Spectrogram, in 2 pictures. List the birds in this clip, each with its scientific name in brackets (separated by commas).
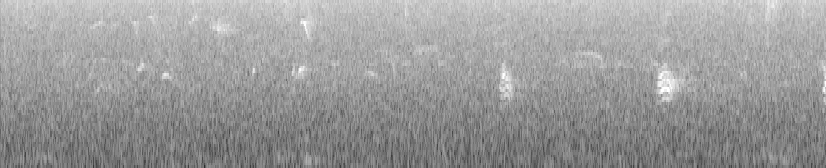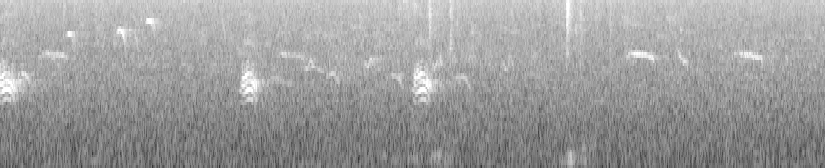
Speckled Mousebird (Colius striatus), White-bellied Go-away-bird (Corythaixoides leucogaster), Pale White-eye (Zosterops flavilateralis)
